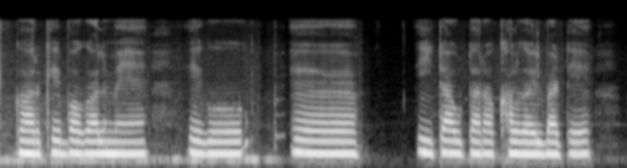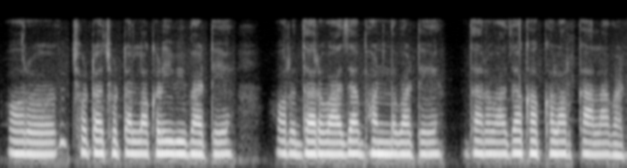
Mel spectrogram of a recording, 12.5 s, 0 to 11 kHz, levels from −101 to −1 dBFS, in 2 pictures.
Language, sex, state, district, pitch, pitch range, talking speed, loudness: Bhojpuri, female, Uttar Pradesh, Deoria, 200 Hz, 195-205 Hz, 120 wpm, -16 LUFS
